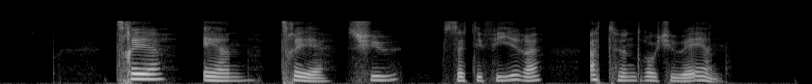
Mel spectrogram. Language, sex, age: Norwegian, female, 41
